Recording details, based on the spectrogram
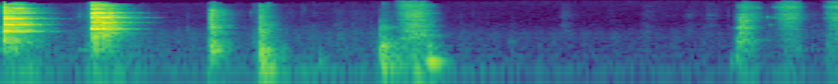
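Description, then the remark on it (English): Drinks, including an aluminum can, knock together in a toast: two bright, sharp clinks, then a scatter of softer taps and knocks trailing off into quiet. “I'll take a little sip. Aluminum can, you guys. So. Cheers.”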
